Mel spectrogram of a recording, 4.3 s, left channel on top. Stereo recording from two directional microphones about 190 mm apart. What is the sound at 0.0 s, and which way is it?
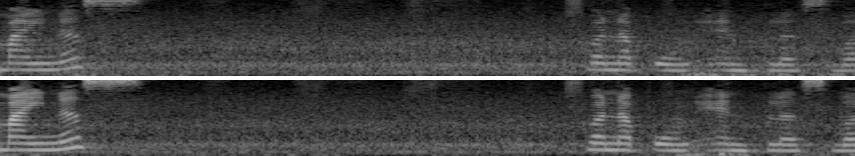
Speech, 45° right (ahead or behind).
